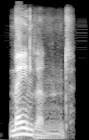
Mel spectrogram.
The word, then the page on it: mainland: British English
